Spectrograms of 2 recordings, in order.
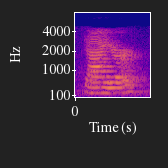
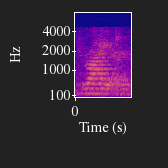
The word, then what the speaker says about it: Dyer: Gosh, T has been, she had the pronunciation of his last name wrong when we did a book prior months ago, and we joked about it because she was calling him Dryer, like Dryer's ice cream.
